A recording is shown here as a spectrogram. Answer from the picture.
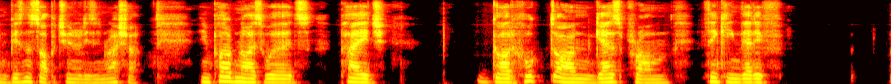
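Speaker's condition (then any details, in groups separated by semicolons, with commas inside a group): No condition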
